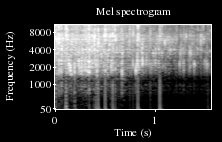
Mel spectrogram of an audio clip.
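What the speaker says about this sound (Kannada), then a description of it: "ಈಗ ಒಂದು ಒಗ್ಗರಣೆ ಕೊಡೋಣ." Mustard seeds and curry leaves hit hot tempering oil for a cucumber sambar: a loud, close, steady sizzle with sharp crackling pops spaced through it, and no voices.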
